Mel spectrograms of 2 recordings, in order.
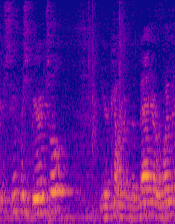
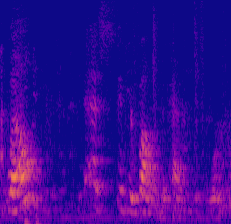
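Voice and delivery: ordinary delivery

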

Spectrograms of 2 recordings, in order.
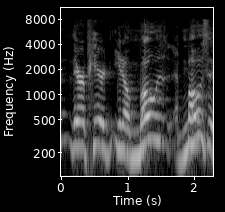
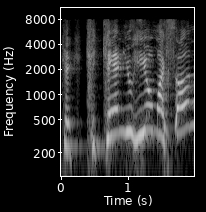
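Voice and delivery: much higher and louder, stammering plea; stutter, then cry out for help; desperate father; 12 semitones higher, 7 dB louder than usual. Retold or imitated. Father begging Jesus to heal his son, desperate high plea. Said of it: "ran over to him and said".

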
